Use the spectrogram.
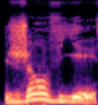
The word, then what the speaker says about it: janvier: But anyway, janvier. So that's the way to pronounce it. Janvier, A-N, en, okay? And then yé, yé, yé.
